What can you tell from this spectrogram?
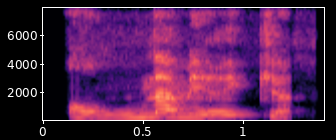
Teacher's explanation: So the N is going to be transferred to Amérique. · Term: we link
